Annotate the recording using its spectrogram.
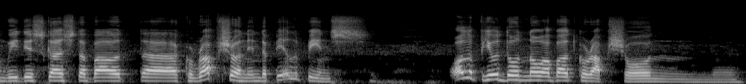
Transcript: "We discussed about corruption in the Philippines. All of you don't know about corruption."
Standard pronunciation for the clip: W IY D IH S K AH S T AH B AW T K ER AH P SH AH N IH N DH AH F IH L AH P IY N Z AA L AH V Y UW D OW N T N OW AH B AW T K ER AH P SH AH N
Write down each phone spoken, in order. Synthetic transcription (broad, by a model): W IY D IH S K AH S T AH B AW T K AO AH P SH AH N IH N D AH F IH L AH P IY N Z AA L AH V Y UW D OW N T N OW AH B AW T K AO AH P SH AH N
